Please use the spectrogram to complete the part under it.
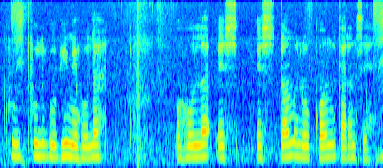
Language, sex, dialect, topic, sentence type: Bhojpuri, female, Northern, agriculture, question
